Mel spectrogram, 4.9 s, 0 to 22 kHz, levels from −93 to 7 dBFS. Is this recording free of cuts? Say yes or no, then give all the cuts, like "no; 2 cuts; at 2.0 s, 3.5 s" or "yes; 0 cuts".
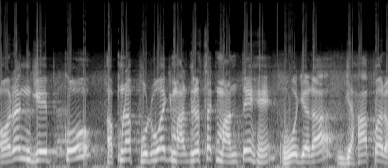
no; 2 cuts; at 1.2 s, 3.4 s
